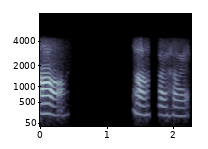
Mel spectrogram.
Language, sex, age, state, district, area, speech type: Assamese, female, 30-45, Assam, Sivasagar, rural, conversation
